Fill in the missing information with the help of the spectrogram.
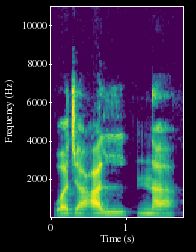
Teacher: وجعلنا لام او نون دواړه قریب المخرج دي، نو دلته په ډیر دقت سره دا ویل پکار دي چې ادغام نشي، داسې نشي. وجعلنا نا دا الف مده دی، د یو الف مقدار راښودل کیږي.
